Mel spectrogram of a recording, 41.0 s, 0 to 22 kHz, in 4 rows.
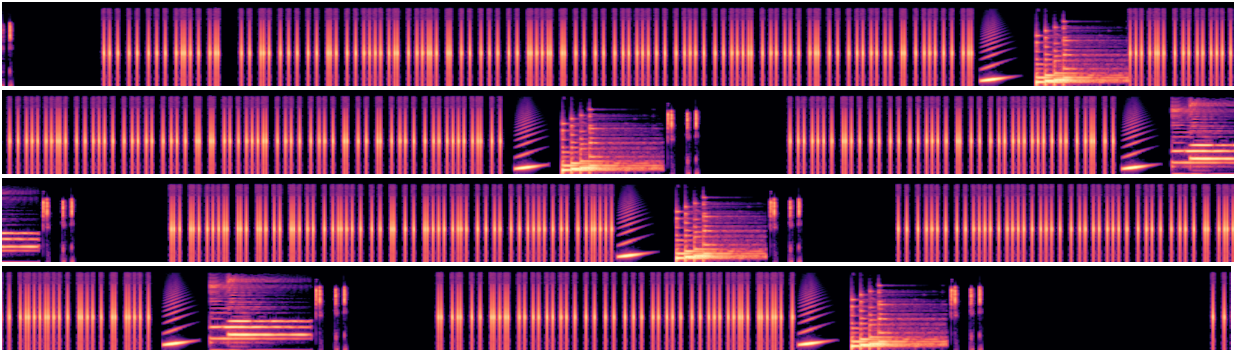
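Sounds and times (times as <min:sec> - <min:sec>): fast keyboard typing clicks: 0:00.8 - 0:14.6, 0:16.8 - 0:19.7, 0:21.9 - 0:25.8, 0:28.0 - 0:32.2, 0:34.4 - 0:37.6.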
